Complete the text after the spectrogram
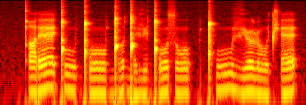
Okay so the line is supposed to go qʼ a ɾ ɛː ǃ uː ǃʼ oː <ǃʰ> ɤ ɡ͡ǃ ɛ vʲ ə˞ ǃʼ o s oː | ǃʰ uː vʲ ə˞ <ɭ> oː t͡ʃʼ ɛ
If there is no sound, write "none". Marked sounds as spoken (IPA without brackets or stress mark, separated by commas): ɡ͡ǃ, ɭ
